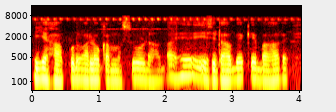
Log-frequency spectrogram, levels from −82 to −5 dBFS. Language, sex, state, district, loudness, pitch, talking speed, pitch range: Hindi, male, Uttar Pradesh, Shamli, -18 LUFS, 115 Hz, 160 wpm, 105-120 Hz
